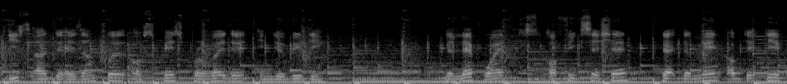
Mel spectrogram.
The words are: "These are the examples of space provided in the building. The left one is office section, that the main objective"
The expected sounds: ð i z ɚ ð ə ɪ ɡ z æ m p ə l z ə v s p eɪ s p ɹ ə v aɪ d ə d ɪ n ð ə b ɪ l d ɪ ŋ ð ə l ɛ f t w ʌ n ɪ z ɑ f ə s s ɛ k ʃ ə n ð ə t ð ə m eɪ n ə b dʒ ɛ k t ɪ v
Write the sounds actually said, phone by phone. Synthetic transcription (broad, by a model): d i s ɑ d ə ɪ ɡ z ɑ m p ə l ə f s p eɪ s p ɹ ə v aɪ d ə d ɪ n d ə b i l d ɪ ŋ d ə l ɛ f t w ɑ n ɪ s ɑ f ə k s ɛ ʃ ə n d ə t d ə m eɪ n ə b dʒ ɛ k t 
